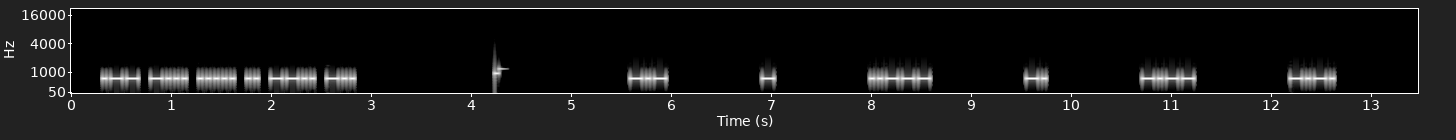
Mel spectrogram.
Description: Morse code, heard as a keyed tone, about 30 wpm, spaced as for 13 wpm, 700 Hz. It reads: WB5IZD KT2NYC
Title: USA Call Signs - 6 Characters - 8x Character Spacing - 30wpm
